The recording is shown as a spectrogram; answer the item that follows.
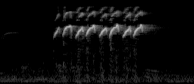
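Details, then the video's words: Mantenan gunung female calling for a male, one short burst of about eight quick, sharp, high chirps run together in a lively series, faint low background hum. "Mantenan gunung betina memanggil jantan"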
